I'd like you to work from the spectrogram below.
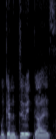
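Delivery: ordinary delivery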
